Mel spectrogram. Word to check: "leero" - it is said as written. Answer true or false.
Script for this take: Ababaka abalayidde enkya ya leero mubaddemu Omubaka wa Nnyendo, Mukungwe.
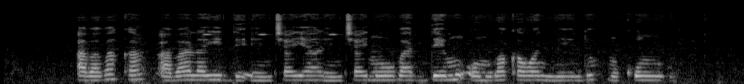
false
